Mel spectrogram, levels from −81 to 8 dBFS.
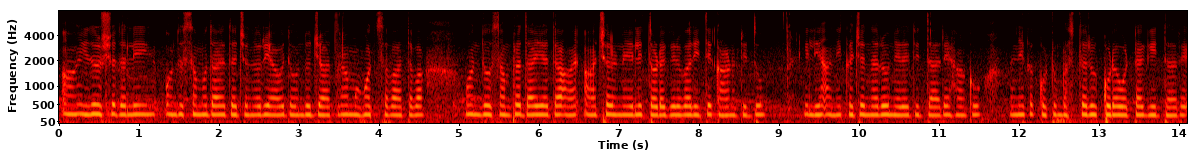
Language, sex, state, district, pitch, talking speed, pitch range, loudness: Kannada, female, Karnataka, Belgaum, 230 Hz, 115 wpm, 225-235 Hz, -33 LUFS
